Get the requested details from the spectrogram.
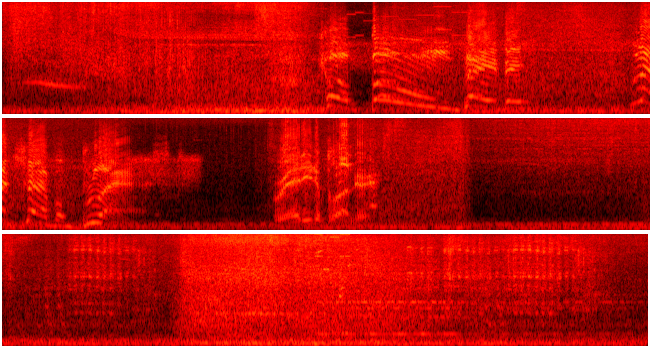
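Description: Gunfire and laser blasts crackle during a game battle.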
